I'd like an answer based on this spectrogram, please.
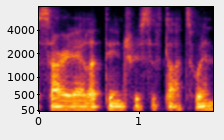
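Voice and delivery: acted soft, hushed, half-whispered stage whisper. Playing a character who leans over to Briar to apologize: half-whispering in character. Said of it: "just sort of whispers to Briar and says".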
